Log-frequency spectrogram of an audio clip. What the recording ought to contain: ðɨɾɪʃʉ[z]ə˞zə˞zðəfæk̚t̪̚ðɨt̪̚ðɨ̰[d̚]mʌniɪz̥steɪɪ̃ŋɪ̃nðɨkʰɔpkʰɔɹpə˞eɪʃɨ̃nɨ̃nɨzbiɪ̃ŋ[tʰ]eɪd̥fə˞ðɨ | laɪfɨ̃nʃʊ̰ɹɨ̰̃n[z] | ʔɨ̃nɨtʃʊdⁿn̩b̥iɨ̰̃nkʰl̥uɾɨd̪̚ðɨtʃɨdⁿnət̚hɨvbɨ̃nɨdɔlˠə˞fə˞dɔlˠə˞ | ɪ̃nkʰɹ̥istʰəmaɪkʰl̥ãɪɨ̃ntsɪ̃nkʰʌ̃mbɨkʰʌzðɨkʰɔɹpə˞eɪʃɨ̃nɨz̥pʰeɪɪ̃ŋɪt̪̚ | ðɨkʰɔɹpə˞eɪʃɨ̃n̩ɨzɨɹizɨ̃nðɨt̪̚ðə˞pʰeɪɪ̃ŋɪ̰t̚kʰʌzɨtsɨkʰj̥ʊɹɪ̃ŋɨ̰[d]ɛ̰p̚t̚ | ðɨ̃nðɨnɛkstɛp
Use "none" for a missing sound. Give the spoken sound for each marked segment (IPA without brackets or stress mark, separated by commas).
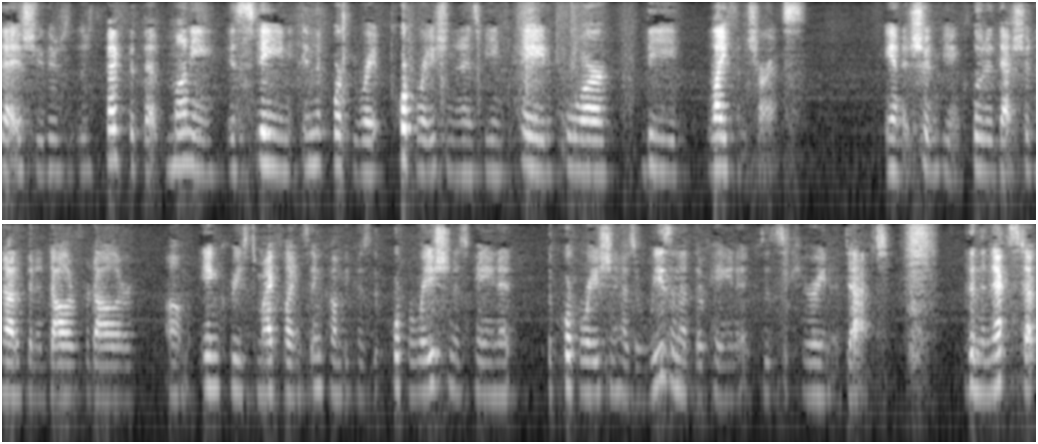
ð, t̚, pʰ, s, d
